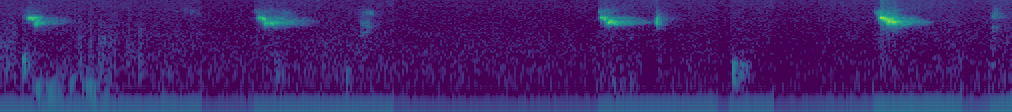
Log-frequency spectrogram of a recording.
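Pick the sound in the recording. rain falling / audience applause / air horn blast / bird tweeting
bird tweeting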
